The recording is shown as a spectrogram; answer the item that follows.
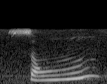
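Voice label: "sung2", Cantonese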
